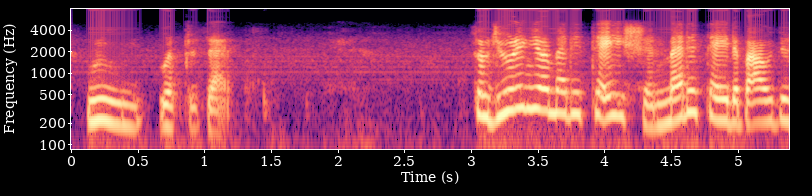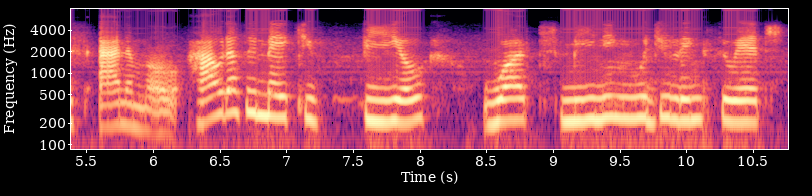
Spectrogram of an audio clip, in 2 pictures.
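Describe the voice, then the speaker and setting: A young woman, a native Dutch speaker, teaching a casual spiritual lesson from a small room, often pausing to find words. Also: a little high. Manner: thoughtful, searching for words, restarts often. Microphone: built-in laptop webcam mic, close. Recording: dull lo-fi webcam audio.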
